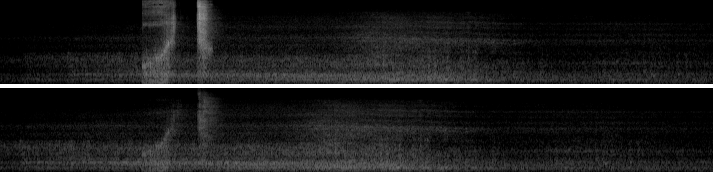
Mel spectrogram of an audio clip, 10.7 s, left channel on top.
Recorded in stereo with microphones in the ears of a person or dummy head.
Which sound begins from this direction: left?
Throat clearing, at 2.1 s.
